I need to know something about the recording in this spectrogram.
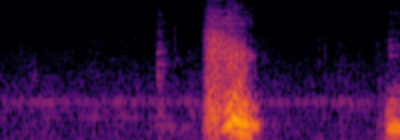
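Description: A single short, loud vocal outburst from a person about a second in, falling in pitch, over a faint steady hum.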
